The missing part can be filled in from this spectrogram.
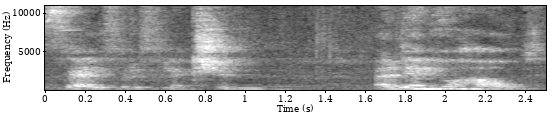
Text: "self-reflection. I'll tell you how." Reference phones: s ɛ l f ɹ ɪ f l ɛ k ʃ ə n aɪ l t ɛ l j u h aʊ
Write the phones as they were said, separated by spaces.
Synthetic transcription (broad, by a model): s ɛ l f ɹ ɪ f l ɛ k ʃ ə n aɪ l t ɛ n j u h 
